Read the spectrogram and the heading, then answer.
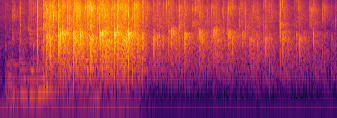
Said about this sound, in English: But perhaps we owe a round of applause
